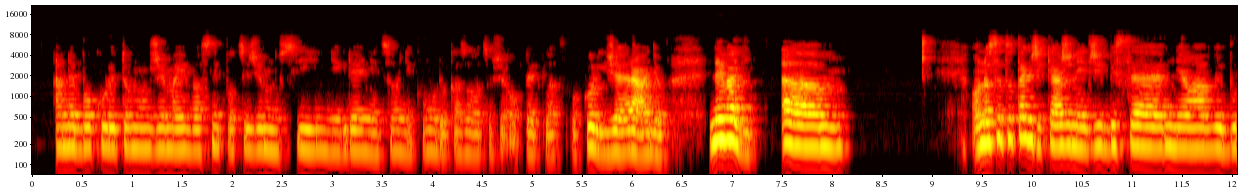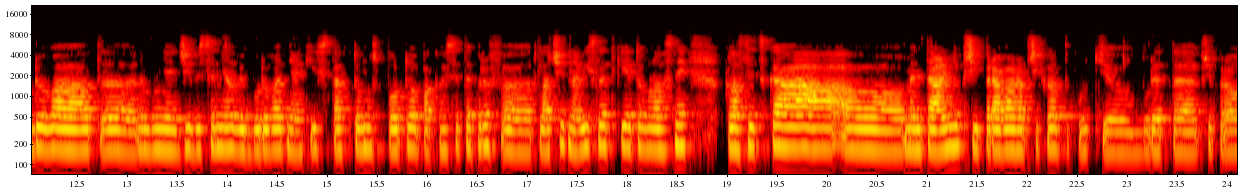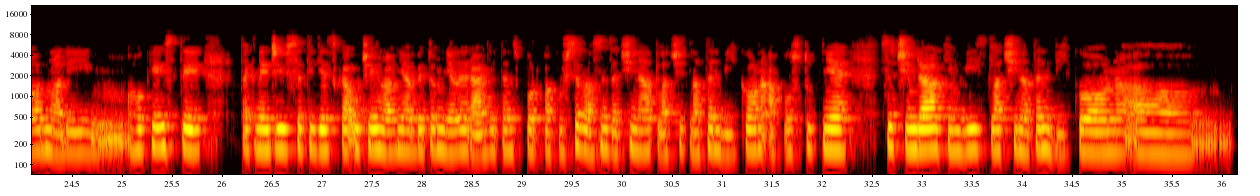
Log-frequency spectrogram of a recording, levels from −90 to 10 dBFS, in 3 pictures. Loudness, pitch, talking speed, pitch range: -25 LUFS, 165 Hz, 165 wpm, 160-175 Hz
